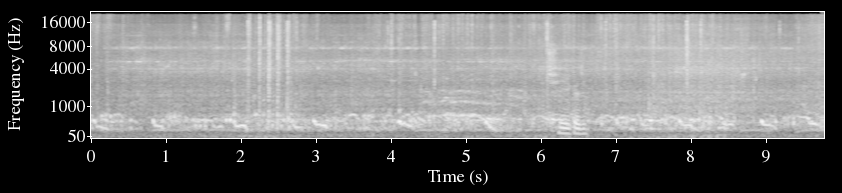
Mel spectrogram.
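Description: Large loft pigeons in Jammu and Kashmir coo continuously in rolling low phrases, several birds overlapping nearby, while someone speaks briefly over them.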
